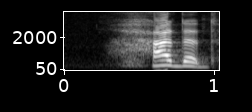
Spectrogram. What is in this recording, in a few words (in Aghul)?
"хIадад", aghul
